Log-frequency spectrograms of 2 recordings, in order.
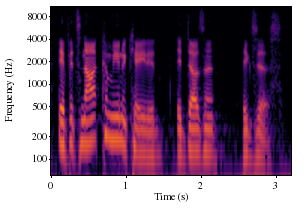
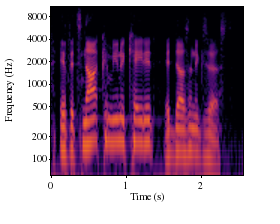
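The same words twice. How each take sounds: The two takes are said the same way.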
